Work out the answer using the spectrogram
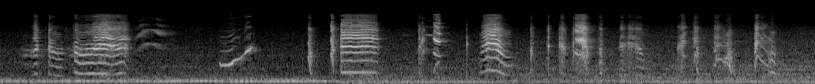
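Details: Pet parrot talking: squeaky, warbling voice-like syllables with rising and falling tones, bursts of chatter scattered over the clip above a low background hum.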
